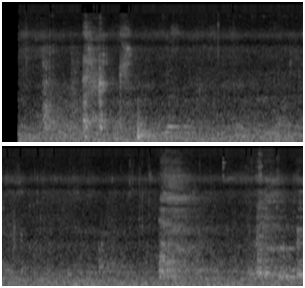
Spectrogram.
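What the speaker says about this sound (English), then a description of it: "Classic coughs." Scattered coughs rise now and then from a quiet classroom scene in an audio drama, set against a low, steady room hum.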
